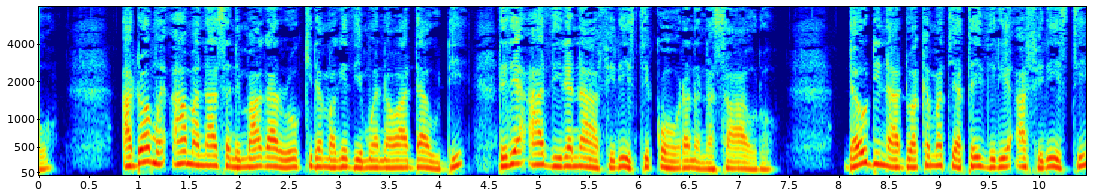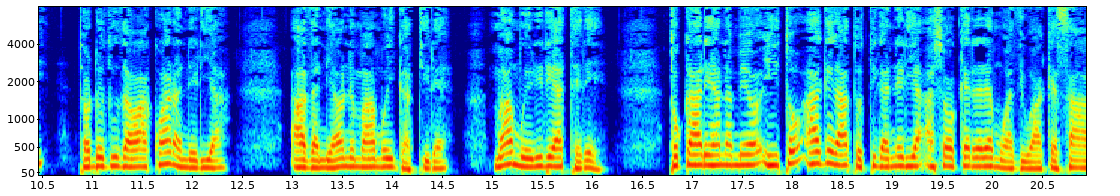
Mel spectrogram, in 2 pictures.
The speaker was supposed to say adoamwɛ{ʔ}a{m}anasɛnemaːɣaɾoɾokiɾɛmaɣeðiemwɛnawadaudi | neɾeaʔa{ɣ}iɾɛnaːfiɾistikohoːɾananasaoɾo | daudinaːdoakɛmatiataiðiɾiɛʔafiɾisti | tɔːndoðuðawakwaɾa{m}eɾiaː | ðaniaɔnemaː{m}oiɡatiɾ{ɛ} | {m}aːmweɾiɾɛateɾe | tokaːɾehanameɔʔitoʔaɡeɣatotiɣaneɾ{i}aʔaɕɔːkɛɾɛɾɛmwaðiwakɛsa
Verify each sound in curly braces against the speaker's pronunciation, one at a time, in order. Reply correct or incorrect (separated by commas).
correct, correct, incorrect, incorrect, correct, correct, correct, correct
